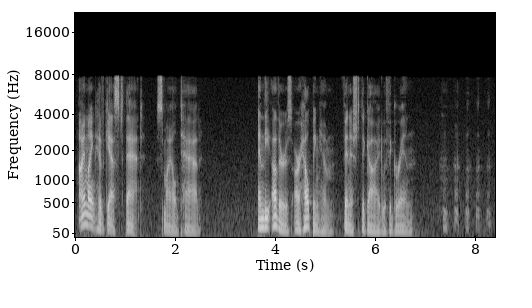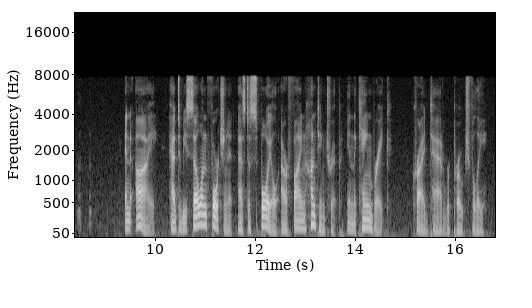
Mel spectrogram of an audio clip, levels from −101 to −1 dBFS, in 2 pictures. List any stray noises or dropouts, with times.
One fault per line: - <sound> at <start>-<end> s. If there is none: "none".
- laugh at 7.3-8.8 s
